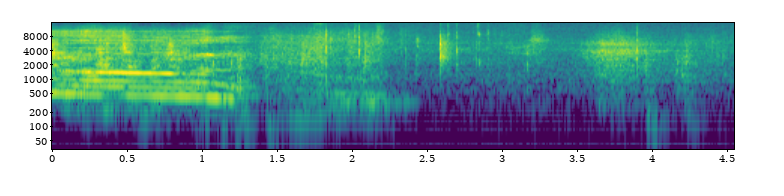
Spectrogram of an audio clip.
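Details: Fred, a household dog, howling at the elephant in a kitchen towel advert. A clear drawn-out howl sinks in pitch and fades after about a second, leaving a quiet room with faint TV sound.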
